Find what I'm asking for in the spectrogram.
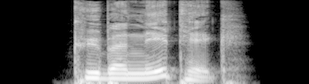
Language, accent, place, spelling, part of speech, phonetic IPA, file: German, Germany, Berlin, Kybernetik, noun, [ˌkybɛʁˈneːtɪk], De-Kybernetik.ogg
- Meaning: cybernetics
